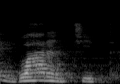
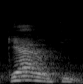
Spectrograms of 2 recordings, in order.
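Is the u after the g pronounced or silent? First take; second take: pronounced; silent. First: The u after the g is pronounced. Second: The u after the g is silent. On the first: The speaker calls it wrong. "Então não é guaranteed" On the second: The speaker calls it right. "é guaranteed"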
